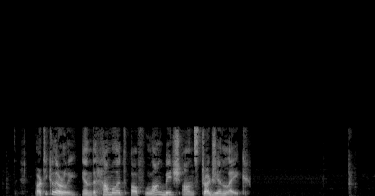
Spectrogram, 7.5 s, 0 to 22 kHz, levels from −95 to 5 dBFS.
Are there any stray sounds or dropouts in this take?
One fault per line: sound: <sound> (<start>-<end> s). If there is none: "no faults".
no faults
